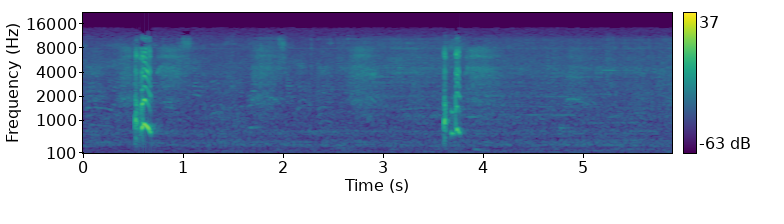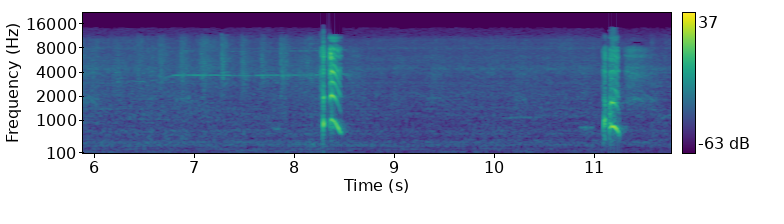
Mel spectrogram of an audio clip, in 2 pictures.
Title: hiccups at 3 weeks, feb 2010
